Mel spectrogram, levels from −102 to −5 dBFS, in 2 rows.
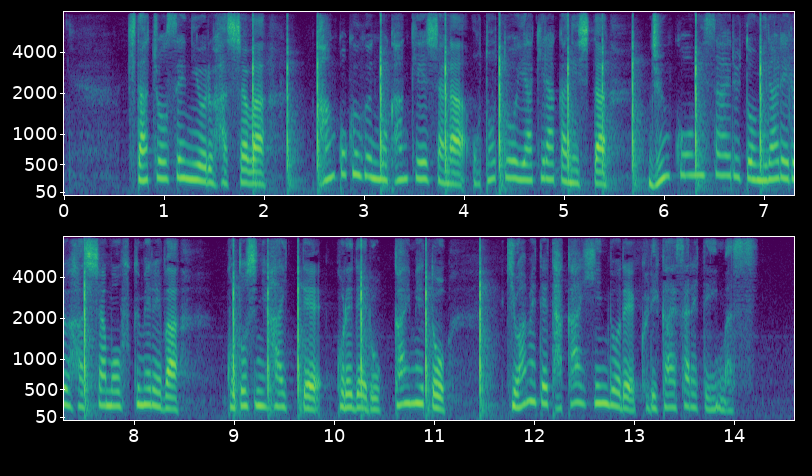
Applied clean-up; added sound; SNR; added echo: none; Hammer; 5 dB; none.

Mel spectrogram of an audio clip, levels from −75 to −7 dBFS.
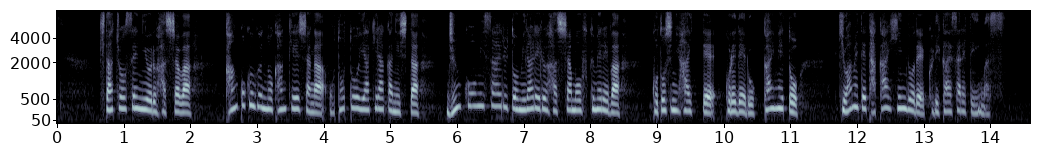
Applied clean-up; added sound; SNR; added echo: none; none; none; none.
